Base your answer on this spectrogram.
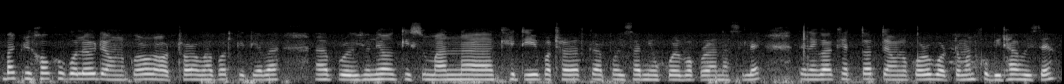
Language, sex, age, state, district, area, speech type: Assamese, female, 45-60, Assam, Darrang, rural, spontaneous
